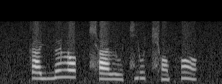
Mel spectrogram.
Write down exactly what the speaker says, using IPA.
ka˧jn̪ə˦lɔ˦k̚ t͡ɕʰa˧ lu˨˩ t͡ɕju˦t͡ɕʰɔ̃˧pʰɔ̃˥˧

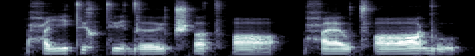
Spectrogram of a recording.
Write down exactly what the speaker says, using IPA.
ħiːtʲ ɔxtʲui̯dɘːy̯ t͡ʃʼʌt͡sʼɑ | ħæːu̯t͡sʼɑː ɡu

